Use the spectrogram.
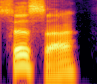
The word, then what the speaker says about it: CISA: and infrastructure security agency that we call we we pronounce sisa um we've been running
